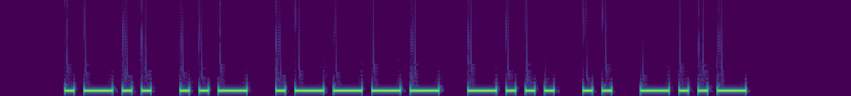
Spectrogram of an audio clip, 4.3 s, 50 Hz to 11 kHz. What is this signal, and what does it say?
Morse code, heard as a keyed tone, about 25 wpm, 700 Hz. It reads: LU1BIX
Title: DXCC-100 Call Signs - 6 Characters - Repeated 3x - 25wpm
